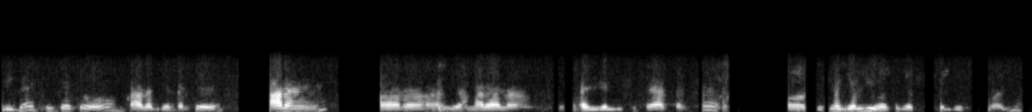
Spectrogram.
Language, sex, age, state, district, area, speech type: Hindi, male, 60+, Uttar Pradesh, Sitapur, rural, conversation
